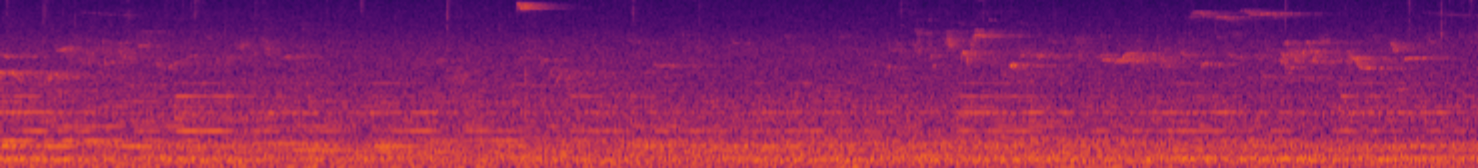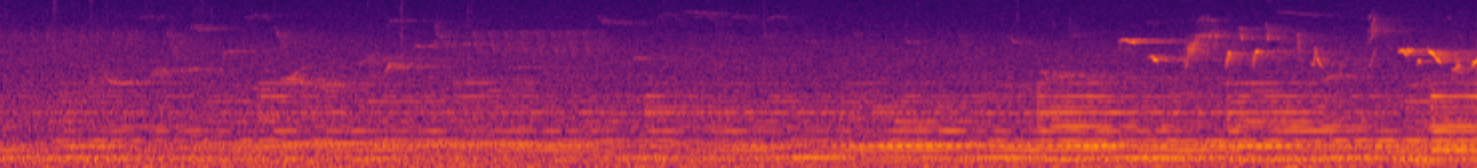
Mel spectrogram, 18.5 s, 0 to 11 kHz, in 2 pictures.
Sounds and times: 0.0s Faraway bells 18.4s
16.2s birds singing 18.4s

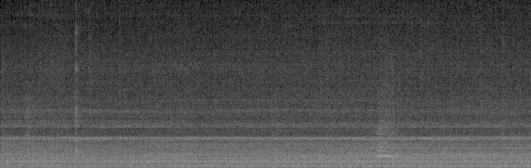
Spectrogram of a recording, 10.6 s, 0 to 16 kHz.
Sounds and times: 6.6s Feed delivery piping voice 10.6s
7.3s Dogs barking 8.5s

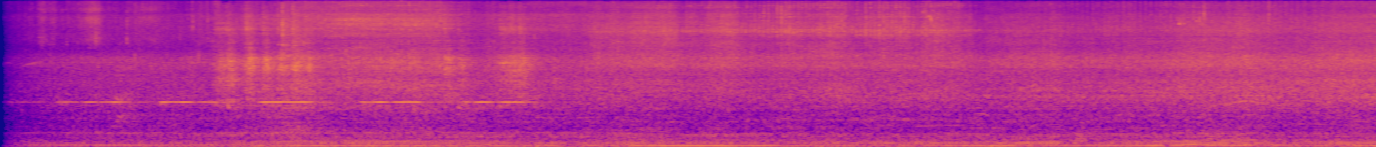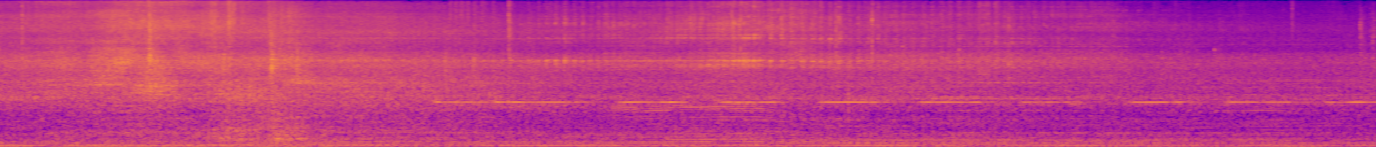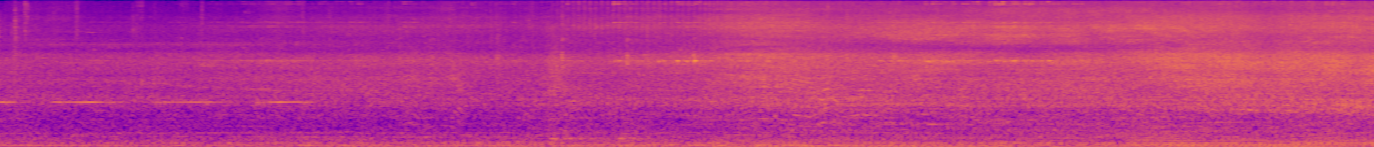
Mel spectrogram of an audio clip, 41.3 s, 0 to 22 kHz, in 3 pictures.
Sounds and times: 2.1s motorcycle 18.8s
31.8s motorcycle 41.2s

